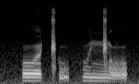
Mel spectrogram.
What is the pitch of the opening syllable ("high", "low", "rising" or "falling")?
high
